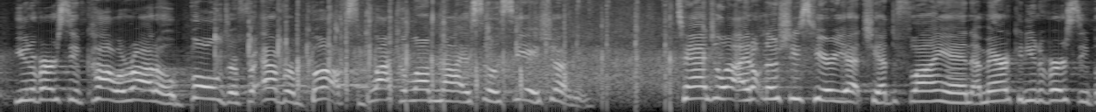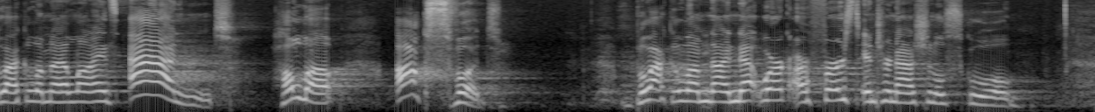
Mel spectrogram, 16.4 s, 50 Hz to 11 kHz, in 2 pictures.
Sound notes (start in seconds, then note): 4.1 audience applauds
